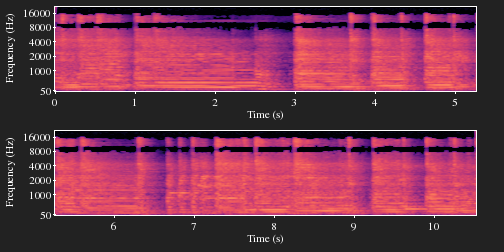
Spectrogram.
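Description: Hollow-body electric guitar with low-output pickups, played through distortion on its bridge pickup. A chord rings out about a second in and is cut off near three seconds, followed by choppy, rhythmic chords and riffs.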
